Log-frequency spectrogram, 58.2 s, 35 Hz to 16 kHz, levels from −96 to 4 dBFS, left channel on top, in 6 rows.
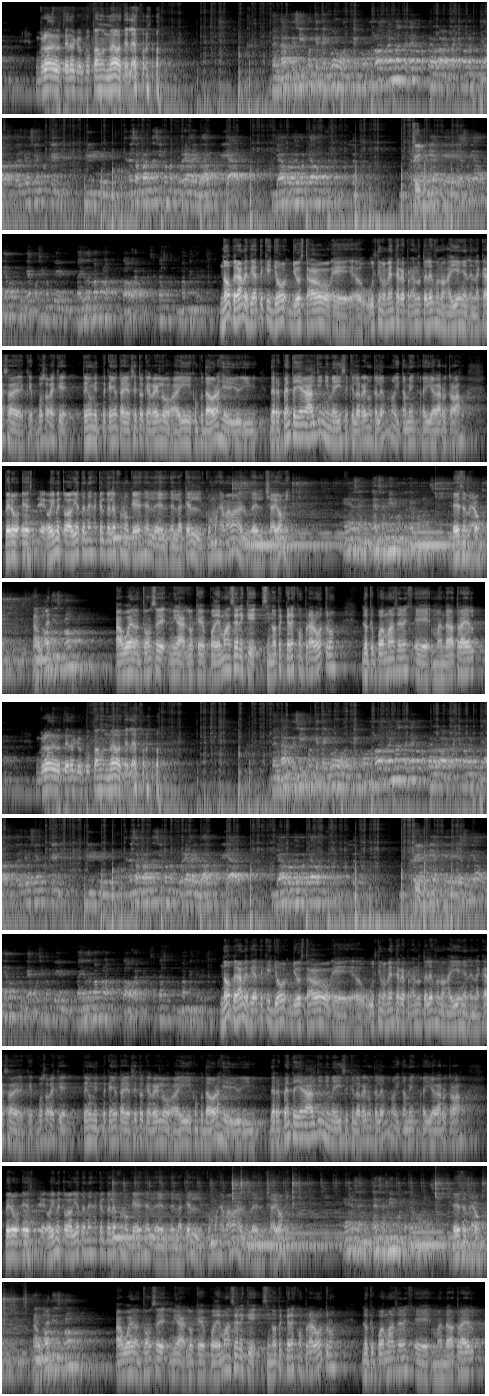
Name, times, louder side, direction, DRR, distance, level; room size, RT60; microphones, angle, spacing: voice 1, 0.7-3.2 17.9-18.1 23.8-30.4 30.7-34.2 34.5-38.3 38.9-44.6 47.8-48.4 49.1-49.5 50.8-55.2 55.7-57.9, left 3 dB, 75° left, 12 dB, 1.0 m, -27 dB
Writing, 0.9-20.4, right 1 dB, 15° right, 1.7 m, -45 dB
voice 2, 5.3-10.9 11.4-14.5 15.1-16.9 17.6-23.5 39.2-39.4 45.6-47.5 48.0-48.6 49.1-50.0, equal, 25° left, 3 dB, 5.3 m, -33 dB
sound 1, 41.0-49.0, equal, 50° right, 3.8 m, -36 dB
27.0 x 20.5 x 9.2 m, 2.2 s
head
